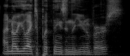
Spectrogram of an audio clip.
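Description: A man's voice: mid-range voice, level tone, fast talker, a little mellow, clean tone. A man in his early thirties hosting a podcast, laid-back and slangy, teasing his guest. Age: early 30s. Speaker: podcast host. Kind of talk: casual chat.

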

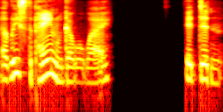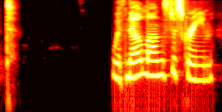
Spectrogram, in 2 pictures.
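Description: A woman reading a short horror story aloud in steady, measured narration. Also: mid-range voice, no echo, clean studio sound. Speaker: story reader.

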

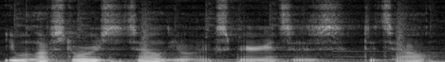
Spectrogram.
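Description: A young man in his late teens from Singapore speaks with an American-sounding accent in a low, somewhat gravelly voice. He hosts a solo podcast earnestly, stressing and repeating his main points. Faint music plays underneath. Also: little pitch movement, a little fast, a little mellow. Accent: American-sounding, not Singaporean. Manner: earnest, emphatic, repeats key phrases. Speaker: student podcast host.

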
